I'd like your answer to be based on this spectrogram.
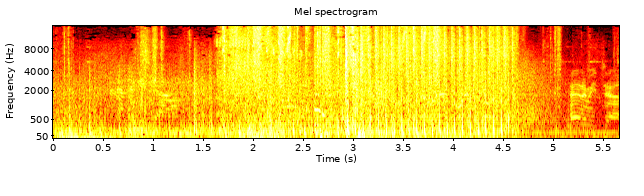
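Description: Rapid automatic gunfire from a shooter video game rattles loudly and almost continuously for several seconds, with a voice speaking over the shooting before it cuts off into quieter game sounds.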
